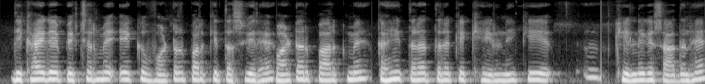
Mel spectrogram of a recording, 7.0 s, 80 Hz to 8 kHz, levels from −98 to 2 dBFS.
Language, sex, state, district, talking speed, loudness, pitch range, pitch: Hindi, male, Rajasthan, Nagaur, 185 wpm, -16 LUFS, 180-195 Hz, 190 Hz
